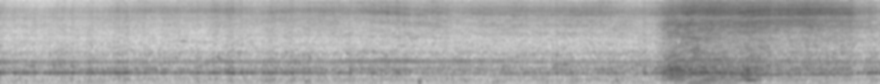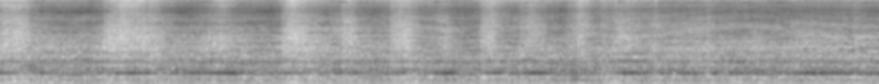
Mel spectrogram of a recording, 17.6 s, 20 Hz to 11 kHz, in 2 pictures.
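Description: Compass Warp 360 RC helicopter flying at a distance: a steady rotor and motor whine. About six and a half seconds in, a louder hiss joins it and surges and fades repeatedly.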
